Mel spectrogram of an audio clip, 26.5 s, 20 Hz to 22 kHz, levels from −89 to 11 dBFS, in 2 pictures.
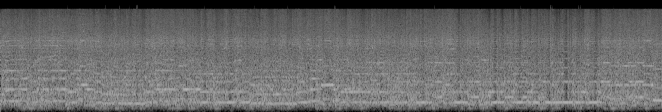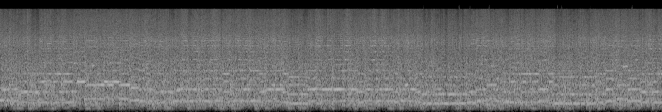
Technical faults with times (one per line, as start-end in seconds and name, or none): none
